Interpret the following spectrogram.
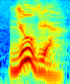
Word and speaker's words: lluvia: Next are the letters double L, which are pronounced ege, ege, which comes up in the words like lluvia or me llamo. And it's pronounced with a y sound, y, much like our letter Y.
